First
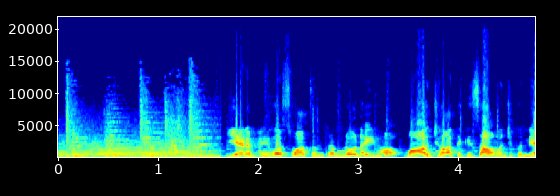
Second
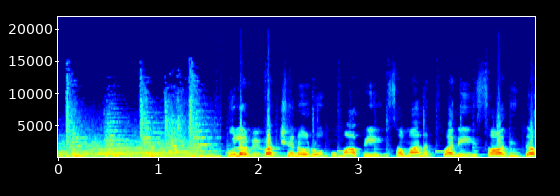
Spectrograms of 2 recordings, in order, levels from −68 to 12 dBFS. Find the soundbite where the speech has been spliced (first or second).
second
